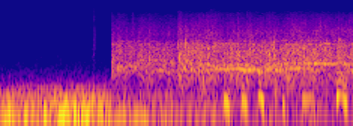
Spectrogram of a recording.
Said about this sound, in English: We've been getting a lot of applause lately. Only on the Patreon.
